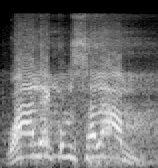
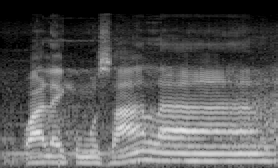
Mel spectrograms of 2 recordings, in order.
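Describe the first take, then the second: First: It is said in a plain, firm voice. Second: It is said in a soft, lilting, wavy voice.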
